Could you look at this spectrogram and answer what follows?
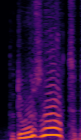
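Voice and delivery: high squeal, rising at the end; alarmed disbelief. Real, not acted. Player finding the door locked, alarmed disbelief.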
